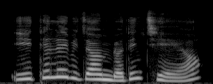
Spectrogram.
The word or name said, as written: 텔레비젼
